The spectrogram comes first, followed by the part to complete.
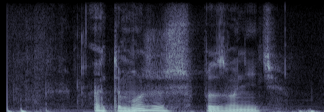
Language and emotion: Russian, neutral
